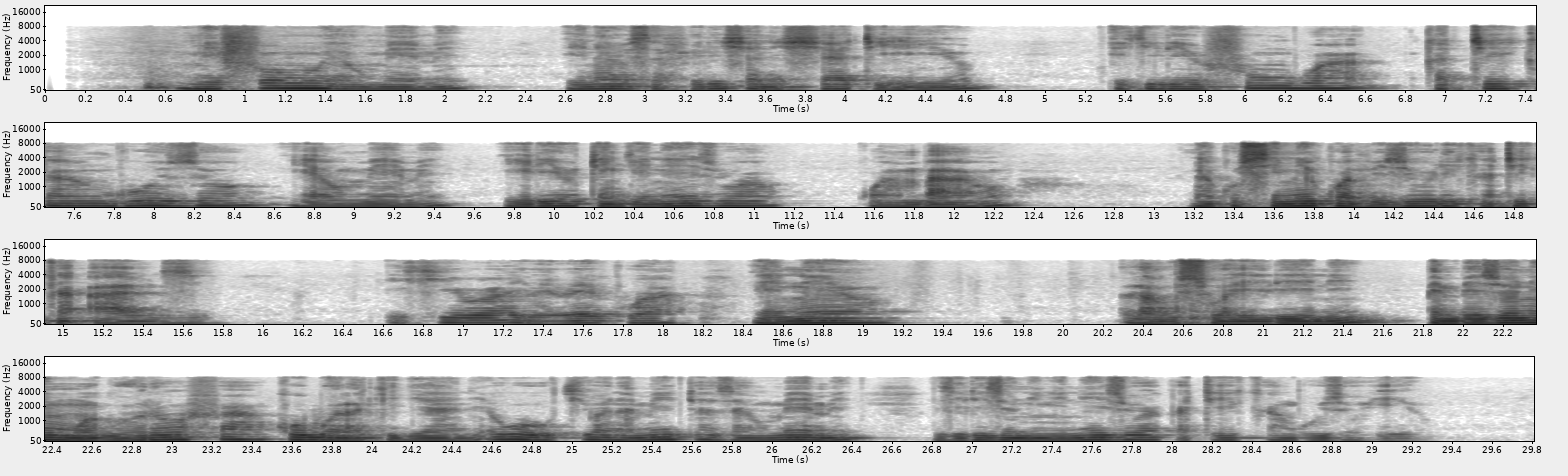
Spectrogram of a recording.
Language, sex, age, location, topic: Swahili, male, 25-35, Dar es Salaam, government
